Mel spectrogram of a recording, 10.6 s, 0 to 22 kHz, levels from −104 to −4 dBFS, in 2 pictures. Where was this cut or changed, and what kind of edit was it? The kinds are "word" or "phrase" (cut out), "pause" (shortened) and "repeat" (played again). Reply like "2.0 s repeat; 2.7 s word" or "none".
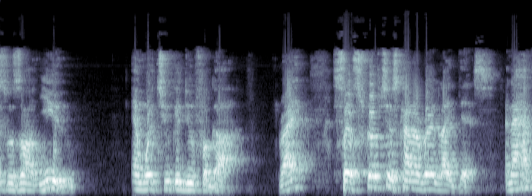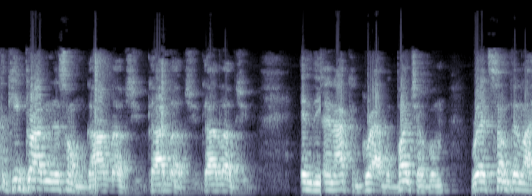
5.0 s pause; 8.5 s phrase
